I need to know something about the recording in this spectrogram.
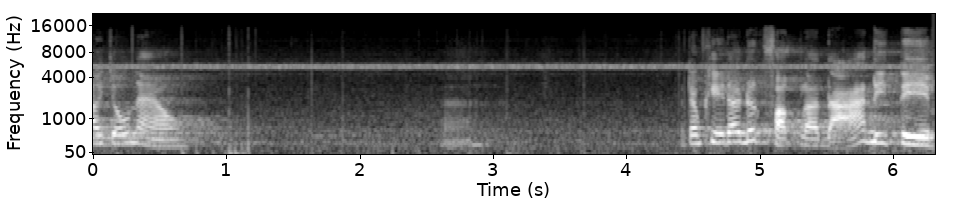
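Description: An elderly woman speaks calmly into a microphone, with pauses.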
